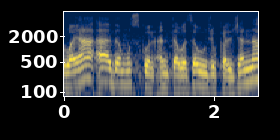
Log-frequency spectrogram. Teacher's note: فإن همزة الوصل ستسقط، لأن همزة الوصل كما مر معنا تسقط في درج الكلام، نبتدئ بها فقط، يعني احنا جبناها من أجل شيء معين، هو أن نتمكن من البدء بهذا الساكن، لأننا نحن العرب لا نستطيع أن نبدأ بساكن.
